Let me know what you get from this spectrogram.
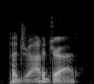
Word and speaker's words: Pedrad: And how do you say Nassim's last name? I don't want to butcher it. – Pedrad.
